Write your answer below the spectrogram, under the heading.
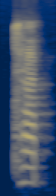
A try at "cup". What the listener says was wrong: Jangan lupa K-nya, jangan lupa P-nya, Miss. Ada ini bacanya. Cup.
